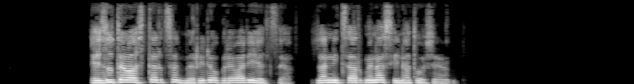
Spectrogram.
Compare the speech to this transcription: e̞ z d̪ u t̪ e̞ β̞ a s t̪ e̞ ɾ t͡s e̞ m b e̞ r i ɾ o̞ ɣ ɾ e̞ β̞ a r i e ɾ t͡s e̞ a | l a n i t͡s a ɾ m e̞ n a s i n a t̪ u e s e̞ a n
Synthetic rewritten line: e̞ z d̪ u t̪ e̞ β̞ a s t̪ e̞ ɾ t͡s e̞ m b e̞ r i ɾ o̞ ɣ ɾ e̞ β̞ a ɾ i e l t͡s e̞ a | l a n i t͡s a ɾ m e̞ n a s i n a t̪ u e s e̞ a n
